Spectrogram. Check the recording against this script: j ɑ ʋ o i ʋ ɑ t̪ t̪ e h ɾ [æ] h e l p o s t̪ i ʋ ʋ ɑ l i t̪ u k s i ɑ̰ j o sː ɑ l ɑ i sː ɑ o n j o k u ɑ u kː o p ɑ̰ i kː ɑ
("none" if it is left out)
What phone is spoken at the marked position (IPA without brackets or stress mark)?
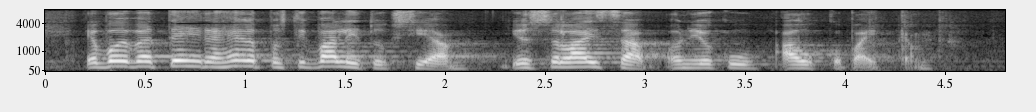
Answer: æ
